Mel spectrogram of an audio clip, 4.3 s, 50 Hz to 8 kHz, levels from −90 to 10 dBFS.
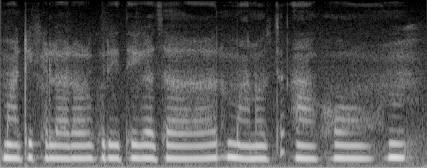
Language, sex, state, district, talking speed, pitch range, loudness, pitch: Chakma, female, Tripura, Unakoti, 100 wpm, 220-235 Hz, -14 LUFS, 225 Hz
